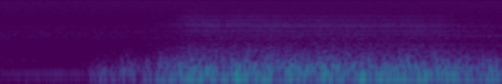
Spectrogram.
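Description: A deep breath starts after a brief silence and flows out as one long, steady, airy exhale that continues to the end, with no voices.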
